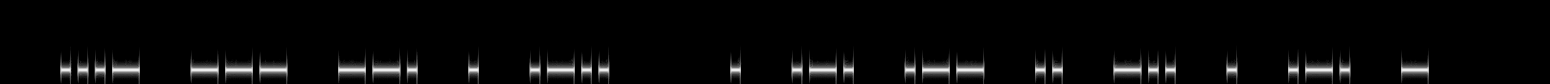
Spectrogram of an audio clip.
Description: Morse code, heard as a keyed tone, about 14 wpm, spaced as for 10 wpm, 680 Hz. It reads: VOGEL ERWIDERT
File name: Morsekurs / Witze / Witz 04. Juli 2023 50 F70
